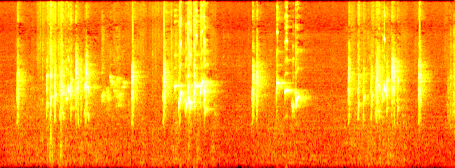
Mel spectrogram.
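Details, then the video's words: Bulbul song meant to stimulate qafla bulbuls to sing. Bursts of harsh chatter alternate with short melodious whistled slurs, in uneven phrases spaced one to two seconds apart. "تغريد تحفيزي للبلابل القافلة ترديد صوت البلبل"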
